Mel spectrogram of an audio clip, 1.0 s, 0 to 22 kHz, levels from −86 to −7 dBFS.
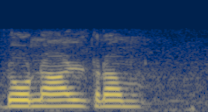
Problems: constant background noise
